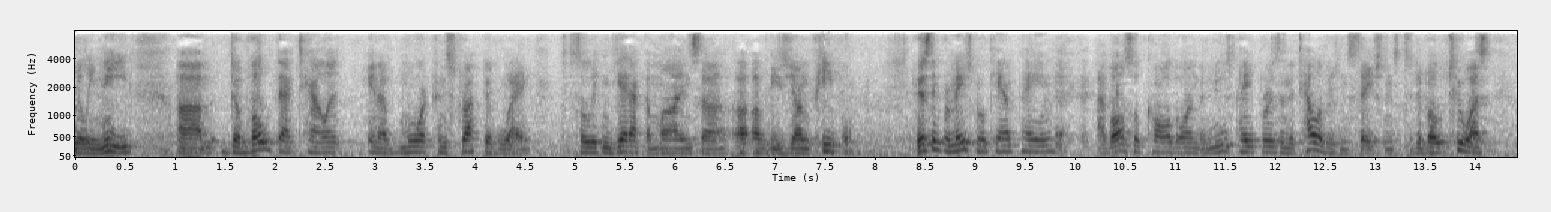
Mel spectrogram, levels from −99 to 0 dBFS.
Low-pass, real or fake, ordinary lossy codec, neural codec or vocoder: 7.2 kHz; fake; AAC, 32 kbps; vocoder, 44.1 kHz, 128 mel bands, Pupu-Vocoder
